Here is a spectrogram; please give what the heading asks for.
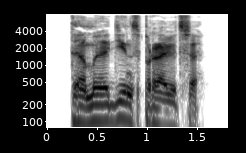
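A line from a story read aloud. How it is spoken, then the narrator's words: Grumbling. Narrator (Russian): проворчал Хал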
